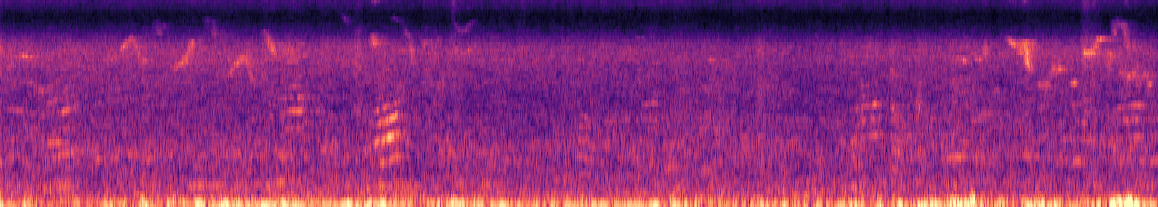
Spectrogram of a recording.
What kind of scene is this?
park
